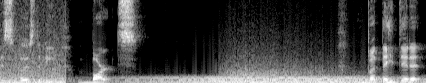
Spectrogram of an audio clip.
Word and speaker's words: Bartz: Yeah, his name is supposed to be Bartz. But they did it Butts instead of Bartz. Butts. It's spelled with a Z, by the way.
